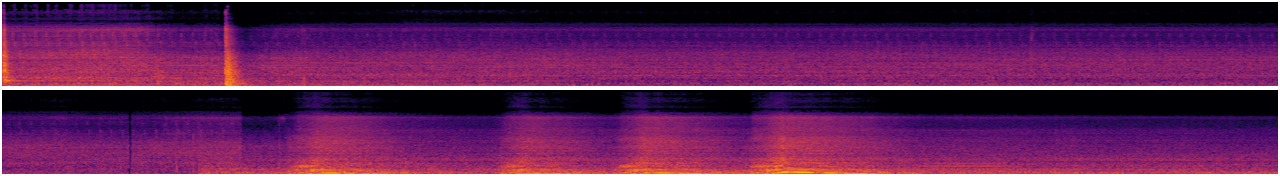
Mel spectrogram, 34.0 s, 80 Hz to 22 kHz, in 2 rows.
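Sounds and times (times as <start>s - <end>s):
car engine idling: 0.0s - 34.0s
sharp thump: 2.9s - 3.4s.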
